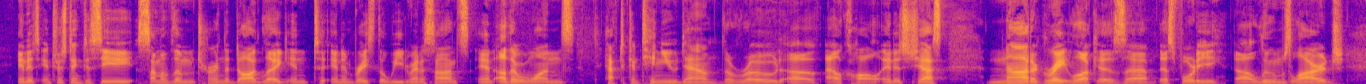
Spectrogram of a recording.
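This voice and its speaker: With an unremarkable speaking voice, a man talks at a moderate pace in a medium pitch, his intonation fairly even. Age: 30s. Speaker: podcast host. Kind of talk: casual chat.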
